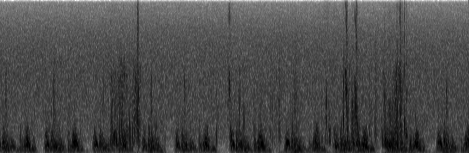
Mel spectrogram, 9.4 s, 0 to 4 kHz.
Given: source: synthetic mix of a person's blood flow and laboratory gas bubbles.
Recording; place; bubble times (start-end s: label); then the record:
Doppler ultrasound of blood flow; precordium
2.20-2.84 s: bubbles
4.31-4.39 s: bubbles
4.55-4.67 s: bubbles
4.86-4.93 s: bubbles
6.49-7.23 s: bubbles
7.62-8.17 s: bubbles
From the record:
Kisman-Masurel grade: 233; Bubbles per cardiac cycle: several, 3 to 8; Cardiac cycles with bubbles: 50 to 99%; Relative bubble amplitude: loud (0.450 to 0.775); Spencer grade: 3 (all of the cardiac periods contain showers or single bubble signals, but not dominating or overriding the cardiac motion signals); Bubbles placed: only in the low amplitude regions of the cardiac cycle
